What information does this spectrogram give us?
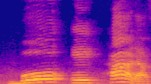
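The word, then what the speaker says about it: mbo'ehára: La palabra boejara significa maestro, profesor, profesora, docente. La palabra boejara es mucho más fuerte en esta sílaba.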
